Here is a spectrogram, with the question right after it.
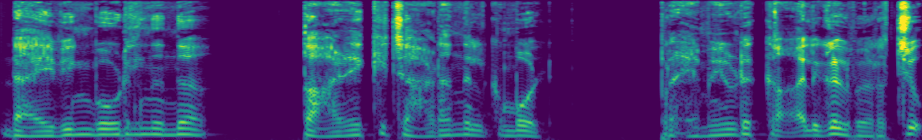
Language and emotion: Malayalam, fearful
